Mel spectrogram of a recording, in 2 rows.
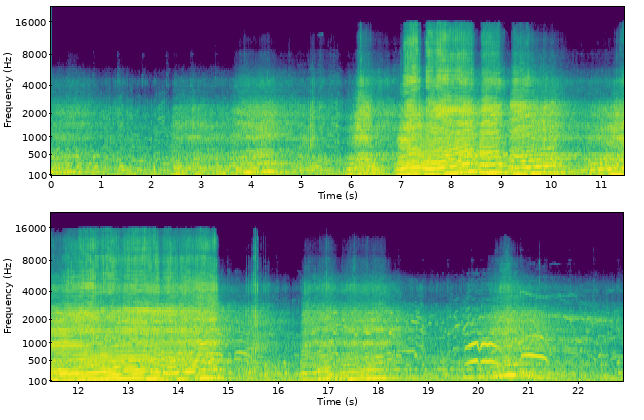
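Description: BMW E30 saloon's engine revving up and down again and again as the car is driven hard through a cone slalom, loudest for several seconds in the middle as it passes close by, then fading back.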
